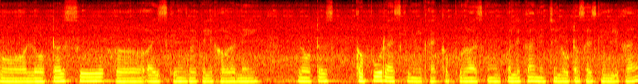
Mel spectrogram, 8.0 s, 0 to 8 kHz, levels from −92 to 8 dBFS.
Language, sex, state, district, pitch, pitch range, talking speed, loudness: Hindi, male, Chandigarh, Chandigarh, 115 Hz, 110-125 Hz, 195 wpm, -17 LUFS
